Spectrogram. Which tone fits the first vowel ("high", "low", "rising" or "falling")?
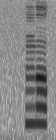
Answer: high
